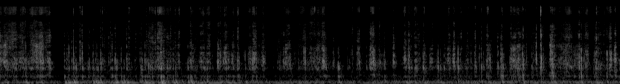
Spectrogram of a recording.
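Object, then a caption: Polyethylene foam roller end face. Long nails rapidly tap and scratch across the porous surface of the flat round end face of a solid black, textured foam roller made of molded polyethylene foam, held close. The result is a dense, continuous stream of dry, crackly scratches and soft taps with a bright hiss and no ring after each contact.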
